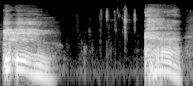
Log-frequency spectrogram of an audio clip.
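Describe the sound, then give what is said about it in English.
Throat clearing and coughing as a coughing fit comes on, in two harsh voiced bursts separated by a few faint clicks and breaths. “And here I am again. The one time I don't want to have a coughing fit. The recording of the podcast. And it's coming on.”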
